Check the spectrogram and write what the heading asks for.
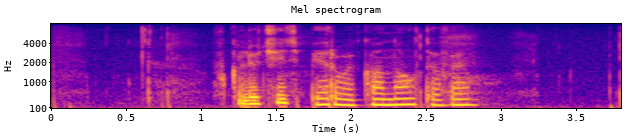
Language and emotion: Russian, neutral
